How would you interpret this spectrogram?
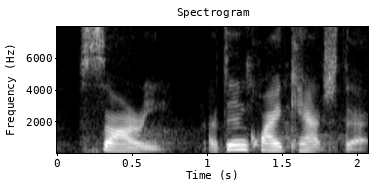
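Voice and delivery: strange, soft, flat sinister monotone. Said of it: "sinister, strange, monotone voice".

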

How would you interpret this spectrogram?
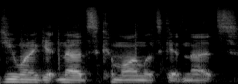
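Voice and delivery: plain

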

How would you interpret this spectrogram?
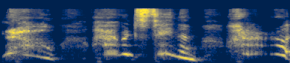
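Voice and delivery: tired, high, snapping yell. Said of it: "yelled at me like a person who's had a really hard day".

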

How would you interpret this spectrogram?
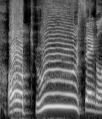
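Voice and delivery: big, booming voice. Introducing the obtuse angle in an angles lesson, in a big voice. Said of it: "I always like to say it in a big voice".

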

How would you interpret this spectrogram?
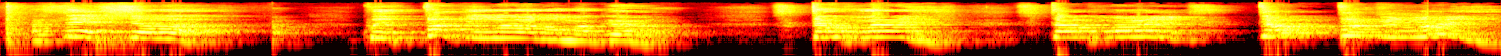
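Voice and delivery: very high, very loud, shrill, drawn-out, out-of-control screaming. Skit, a man confronting his friend since grade school, agitated. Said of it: "you need to calm down".

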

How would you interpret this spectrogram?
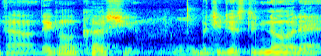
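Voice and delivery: ordinary delivery

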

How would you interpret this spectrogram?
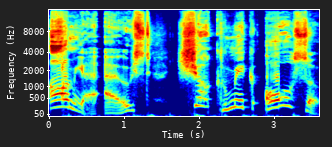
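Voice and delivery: exaggerated Cockney voice, very high and swooping. Speaker reading a show script's host introduction, exaggerated Cockney accent. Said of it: "in a Cockney accent, exaggerated".

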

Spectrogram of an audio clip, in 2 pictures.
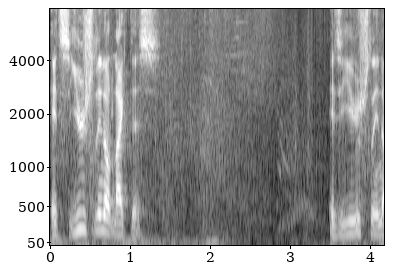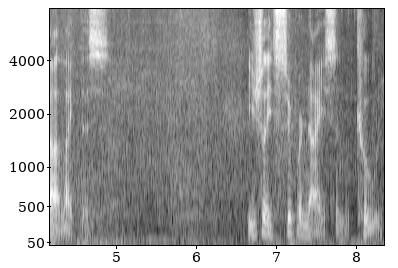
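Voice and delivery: raspy, hoarse voice.

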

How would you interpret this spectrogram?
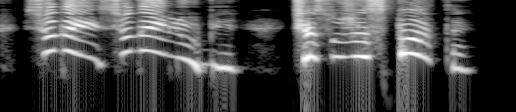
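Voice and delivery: tiny, piping, very high thin voice. Narrator reading a story voices the canary calling to her children: thin little voice. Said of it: "тоненьким голоском загукала".

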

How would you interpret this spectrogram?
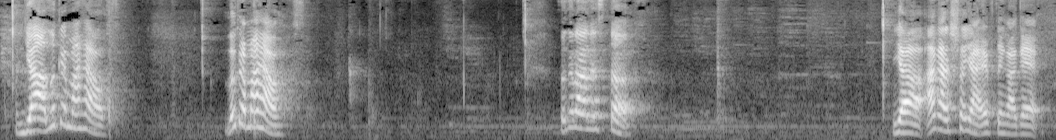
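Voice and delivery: breathless, winded. Showing viewers a house full of stuff just carried up alone, out of breath. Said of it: "I'm out of breath".

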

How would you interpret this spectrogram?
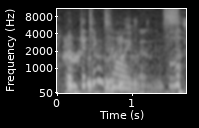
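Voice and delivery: sing-song put-on British accent. Teasing a teammate by repeating the line: imitating a British-sounding line. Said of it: "such a, like, British".

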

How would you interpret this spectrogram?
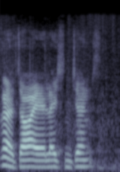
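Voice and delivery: ordinary talk, nothing marked

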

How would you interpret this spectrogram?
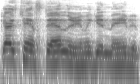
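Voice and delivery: mock, teasing, high, derisive tone. Repeating a teammate's callout to mock it: mocking a teammate's callout. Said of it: "Why does he have to keep laughing".

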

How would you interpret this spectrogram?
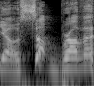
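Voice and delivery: put-on American urban slang dialect over a Nordic accent. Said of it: "this Nordic guy be like".

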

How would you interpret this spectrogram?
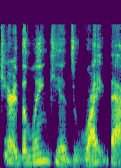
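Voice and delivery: ordinary delivery

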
